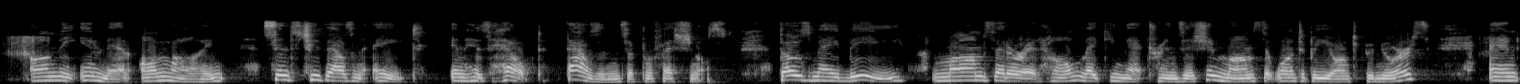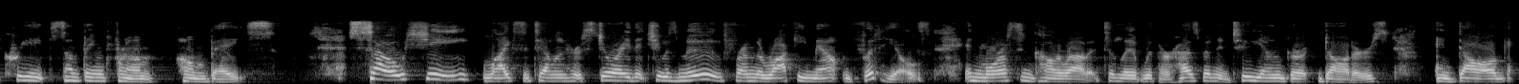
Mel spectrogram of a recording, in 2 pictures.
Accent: American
